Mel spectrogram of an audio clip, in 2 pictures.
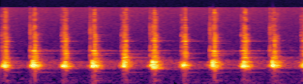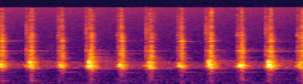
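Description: Countdown-timer sound effect: a clock ticking steadily, about three ticks a second.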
